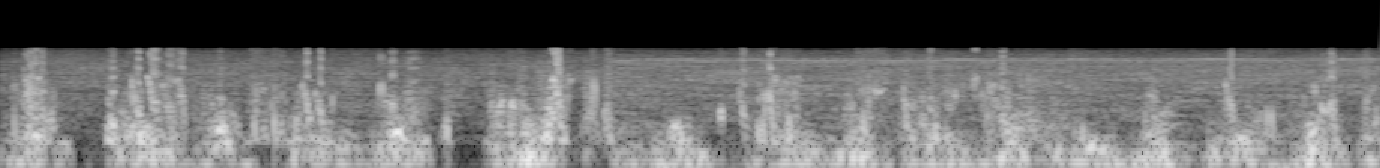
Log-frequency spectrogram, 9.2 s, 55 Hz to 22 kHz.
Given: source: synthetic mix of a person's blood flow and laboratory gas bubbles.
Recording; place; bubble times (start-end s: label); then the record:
Doppler ultrasound of blood flow; precordium
0.06-0.39 s: bubbles
0.67-1.24 s: bubbles
1.62-2.25 s: bubbles
2.50-2.90 s: bubbles
2.93-3.02 s: bubbles
3.38-3.52 s: bubbles
3.66-3.83 s: bubbles
3.93-4.14 s: bubbles
4.76-4.85 s: bubbles
4.91-5.39 s: bubbles
5.70-5.91 s: bubbles
5.98-6.43 s: bubbles
6.47-7.00 s: bubbles
7.13-7.25 s: bubbles
7.61-7.66 s: bubbles
8.14-8.50 s: bubbles
8.73-8.95 s: bubbles
9.07-9.20 s: bubbles
From the record:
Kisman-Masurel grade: 242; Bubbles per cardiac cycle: several, 3 to 8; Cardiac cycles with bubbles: 100%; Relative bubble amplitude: moderate (0.250 to 0.450); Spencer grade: 3 (all of the cardiac periods contain showers or single bubble signals, but not dominating or overriding the cardiac motion signals); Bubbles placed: anywhere in the cardiac cycle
